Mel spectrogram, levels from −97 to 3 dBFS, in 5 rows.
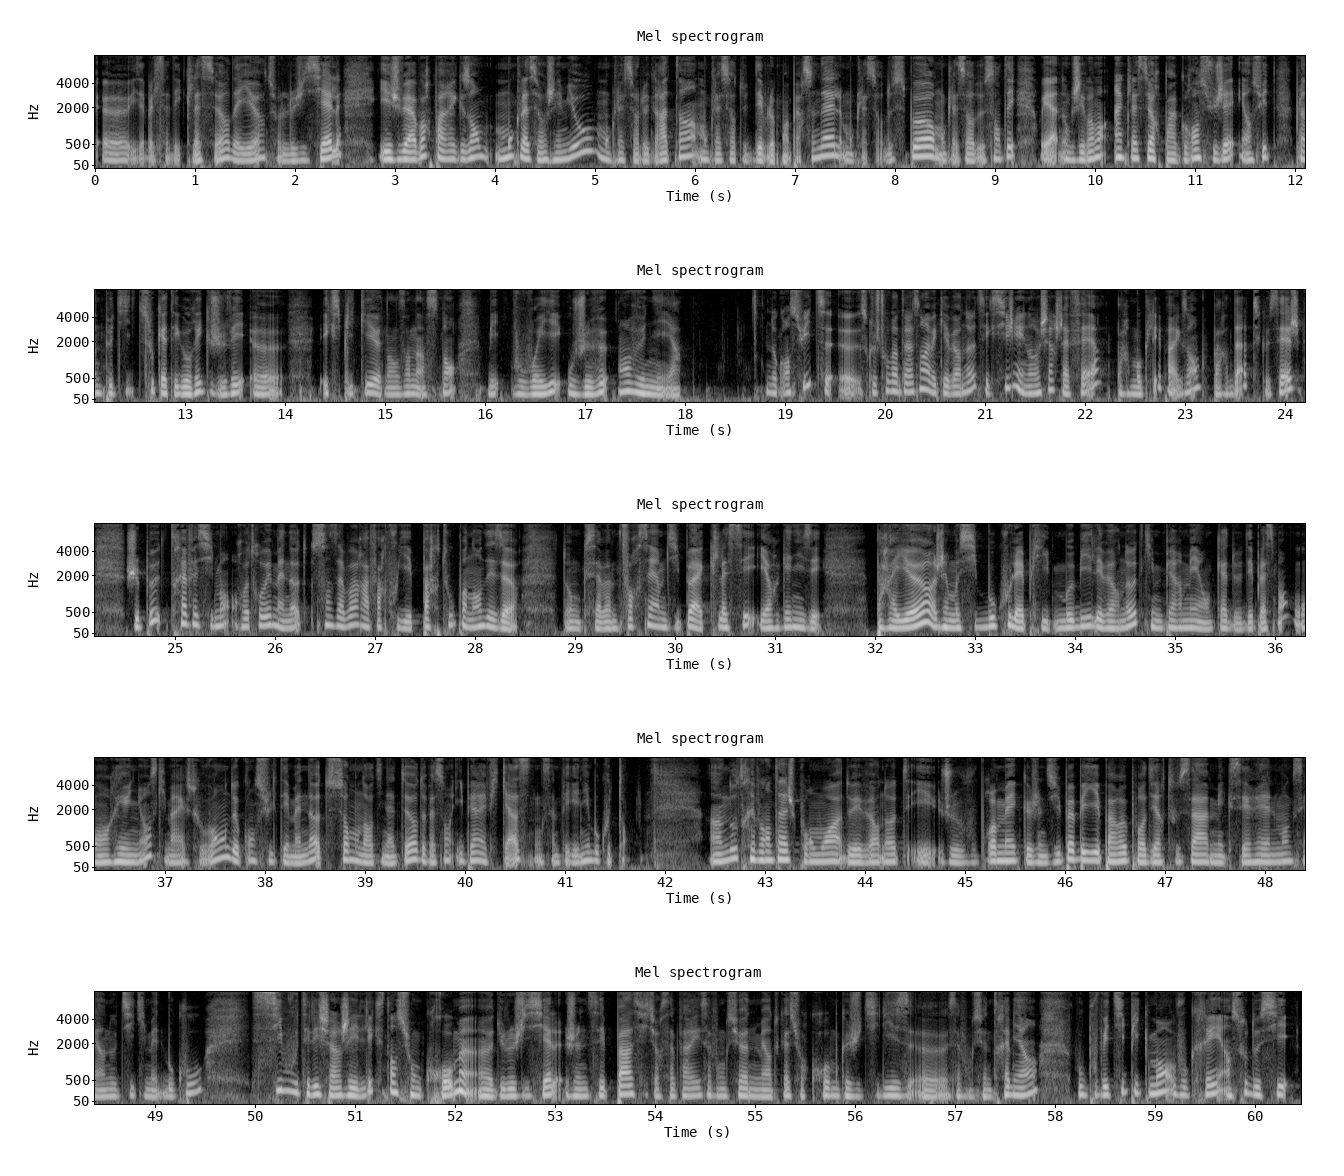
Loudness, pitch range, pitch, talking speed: -29 LUFS, 145-180 Hz, 155 Hz, 230 wpm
